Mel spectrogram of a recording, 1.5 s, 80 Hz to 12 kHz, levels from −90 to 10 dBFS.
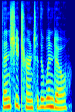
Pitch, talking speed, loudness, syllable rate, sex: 225 Hz, 240 wpm, -14 LUFS, 6.2 syllables/s, female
